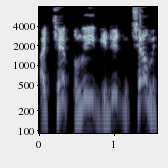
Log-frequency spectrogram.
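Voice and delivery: very high-pitched put-on comic-book character voice. Recapping a story scene, voicing the Thing's line to Reed: the Thing voice. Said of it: "This is my Thing voice".

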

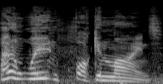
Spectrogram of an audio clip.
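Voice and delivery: acted-out, very high-pitched, aggressive, agitated, worked-up rant. Retelling a big man who demanded gas, mock-agitated. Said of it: "hey, man, you got to calm down".

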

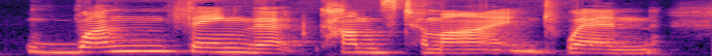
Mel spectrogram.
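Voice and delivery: slow, halting speech, pieced together word by word.

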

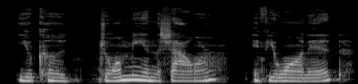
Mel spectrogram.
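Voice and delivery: plain reading voice

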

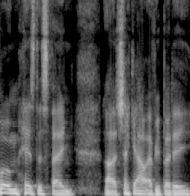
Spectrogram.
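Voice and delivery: ordinary talk

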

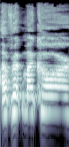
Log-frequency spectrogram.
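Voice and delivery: very high, freaked-out, frantic panicked voice. Retelling a wedding DJ's phone call after a car wreck, imitating a frantic caller. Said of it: "he's like frantic".

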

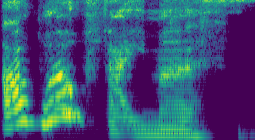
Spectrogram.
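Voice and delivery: put-on Essex accent. Players discuss Shabazz's accent, then the player voicing him speaks in Shabazz's Essex accent. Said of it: "I think you should do that voice".

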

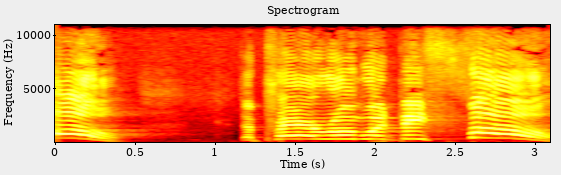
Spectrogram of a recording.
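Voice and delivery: loud, high-pitched shout, full and held long. Preaching to a church about knowing god's love: yelling. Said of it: "Sorry, I like yelling".

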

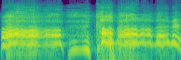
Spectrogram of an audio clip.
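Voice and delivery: very slow, loud, drawn-out screaming. Retelling a twenty-one-year-old commanding a demon out: imitating someone screaming. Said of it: "like, screaming".

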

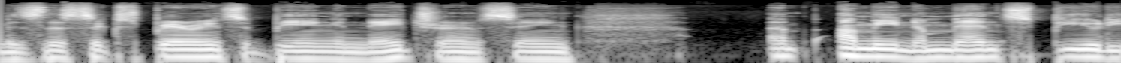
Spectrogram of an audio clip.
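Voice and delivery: ordinary talk

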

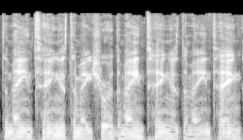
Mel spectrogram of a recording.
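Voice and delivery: thick put-on Dublin accent. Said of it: "in his thick Dublin accent".

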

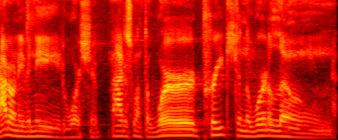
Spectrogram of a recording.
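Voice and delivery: tough-guy movie-star delivery. Quoting old guys who roll up to the speaker, Clint Eastwood voice. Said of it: "they'll say it like that too, like they're Clint Eastwood or something".

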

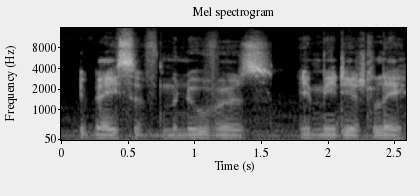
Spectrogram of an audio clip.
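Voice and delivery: hushed, low, pissed-off, annoyed mutter. Player, as captain in the captain's chair, orders the pilot; pissed-off Alan Rickman voice. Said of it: "you sound like a fucking pissed off".

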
